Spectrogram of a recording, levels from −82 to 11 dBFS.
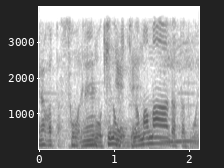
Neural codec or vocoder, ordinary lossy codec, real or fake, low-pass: none; none; real; 3.6 kHz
